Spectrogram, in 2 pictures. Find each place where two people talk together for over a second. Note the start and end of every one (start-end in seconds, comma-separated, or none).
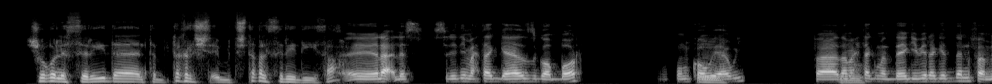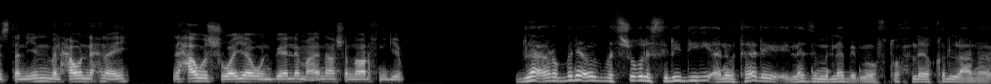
none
